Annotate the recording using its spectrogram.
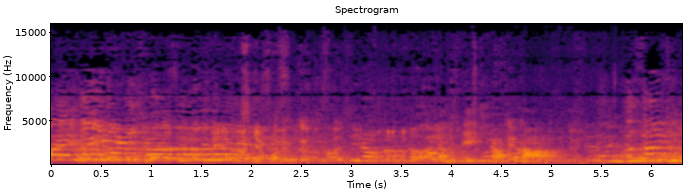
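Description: Speech: a stage performer's voice talking over the theatre sound system, with audience chatter in a large hall.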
